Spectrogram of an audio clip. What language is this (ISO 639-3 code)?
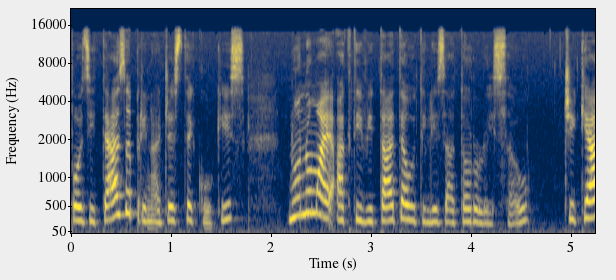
ron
